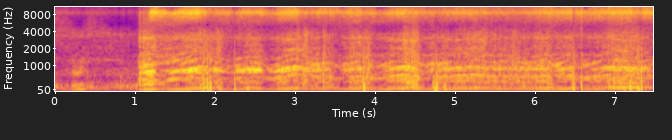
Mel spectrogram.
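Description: Mitsubishi TU33 33 cc two-stroke backpack brush cutter idling, then from about a second in revved up and down over and over as it cuts grass, with scattered sharp ticks.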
